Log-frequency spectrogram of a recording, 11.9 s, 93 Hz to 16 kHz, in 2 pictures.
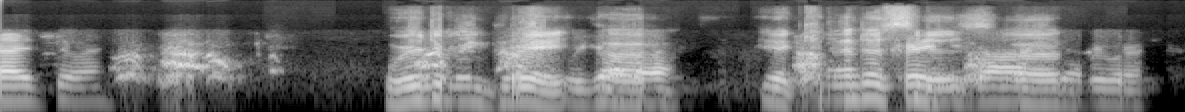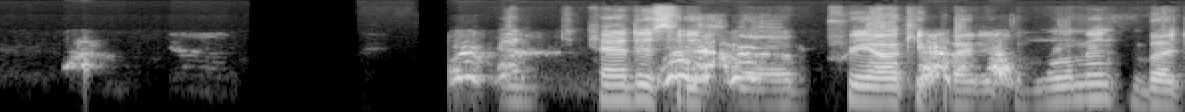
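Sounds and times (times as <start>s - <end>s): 
speech: 0.0s - 0.9s, 1.9s - 5.8s, 8.2s - 11.8s
dog barking: 0.6s - 2.8s, 4.0s - 5.2s, 6.2s - 6.5s, 8.2s - 9.9s, 10.5s - 11.1s.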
